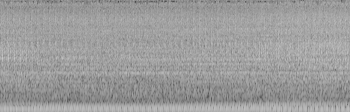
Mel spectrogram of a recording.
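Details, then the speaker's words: Renault Alpine GTA Turbo from storage, just started on starting fluid: uneven, lumpy idle with a stumbling beat; a fuel injector connector was not clipped in all the way, RPM rose once plugged in. "Oh my God. That injector wasn't... That injector was not plugged in all the way. Wow. Let's see if it runs smoother now. That injector wasn't clipped in."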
